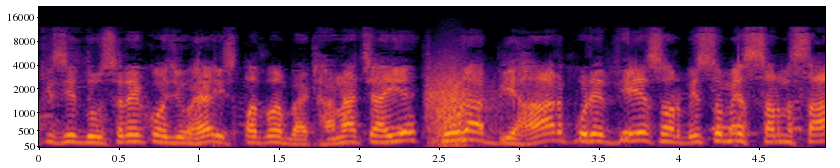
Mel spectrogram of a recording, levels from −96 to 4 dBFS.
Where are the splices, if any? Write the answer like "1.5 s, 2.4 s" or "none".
2.4 s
